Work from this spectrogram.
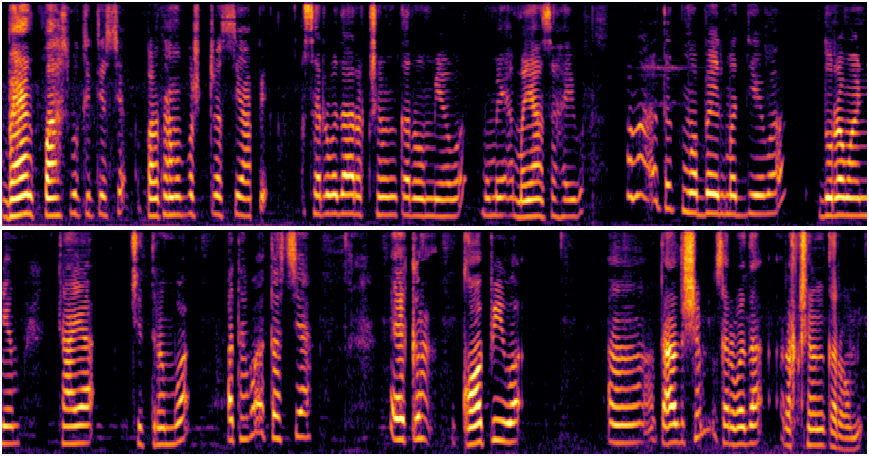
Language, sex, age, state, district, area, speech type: Sanskrit, male, 18-30, Karnataka, Uttara Kannada, rural, spontaneous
